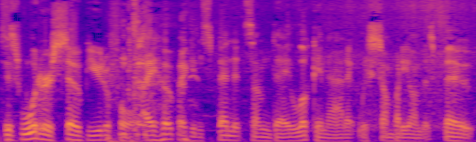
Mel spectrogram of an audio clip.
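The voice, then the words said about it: Titanic dialogue in Philly accent. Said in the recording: “This is the Titanic with a Philly accent.”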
